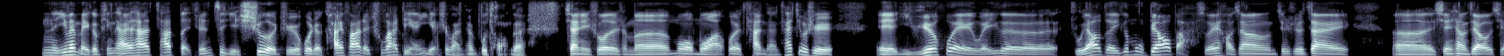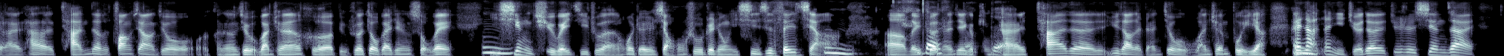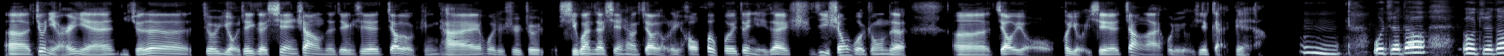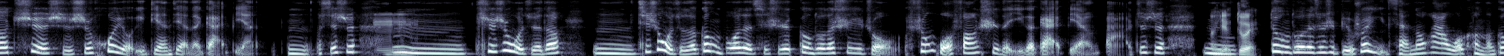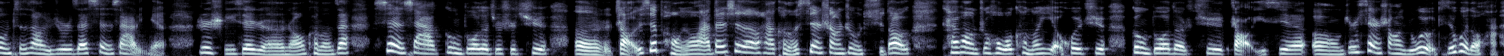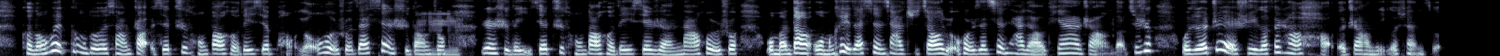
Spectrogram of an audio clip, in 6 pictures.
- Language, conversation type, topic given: Chinese, podcast, 你怎么看待线上交友和线下交友？
- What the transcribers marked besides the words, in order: other noise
